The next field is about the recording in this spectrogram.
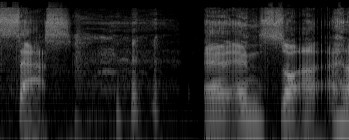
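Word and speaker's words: SaaS: revision because you said sas s-a-a-s it's uh software-as-a-service and if you go on wikipedia and you look up software as a service it tells you the pronunciation of of s-a-a-s is sas okay he says oh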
